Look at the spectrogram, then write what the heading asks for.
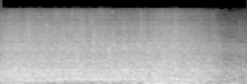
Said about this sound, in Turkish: İçler iş makineleri hızla çalışıyor.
